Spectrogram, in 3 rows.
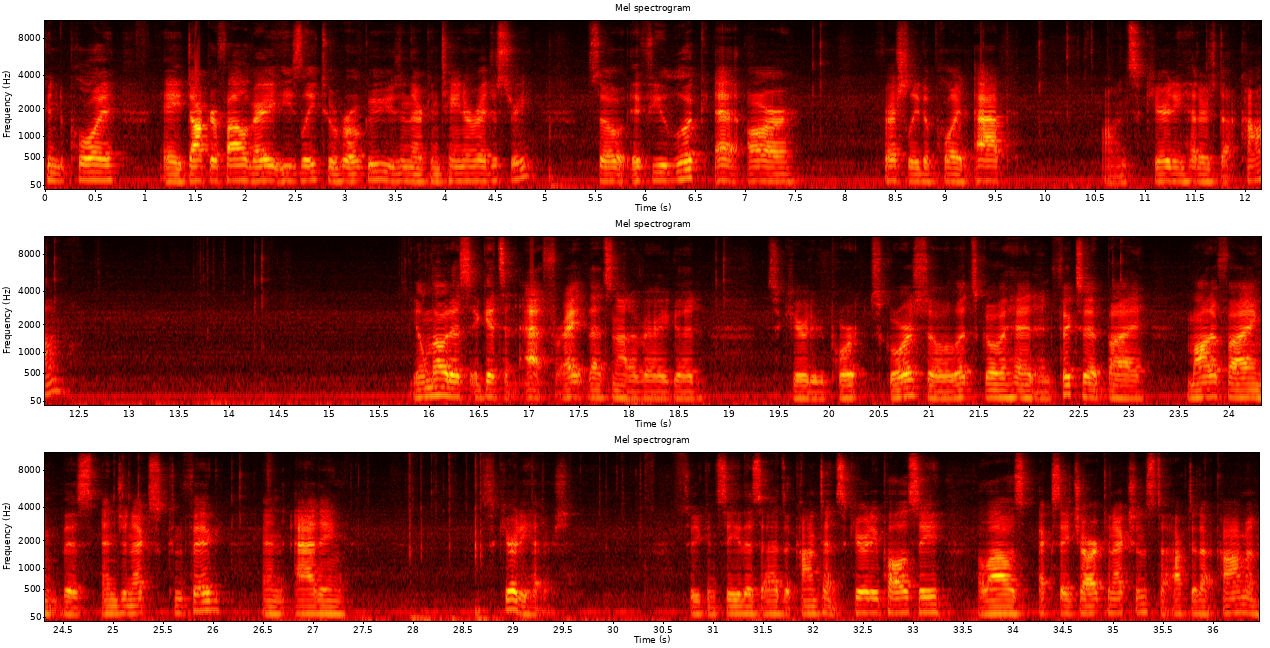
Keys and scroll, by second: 28.7 Return, 29.4 super+s.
